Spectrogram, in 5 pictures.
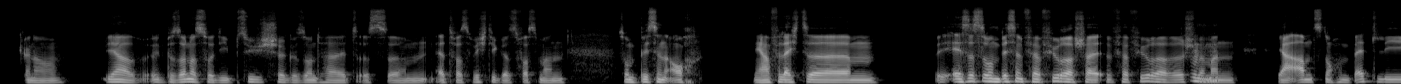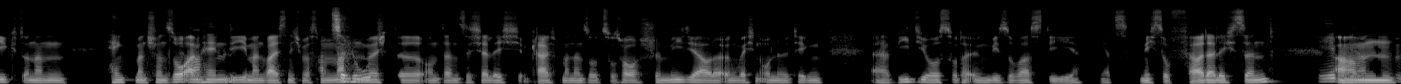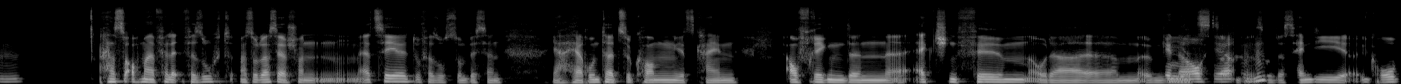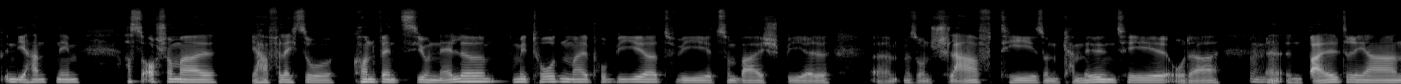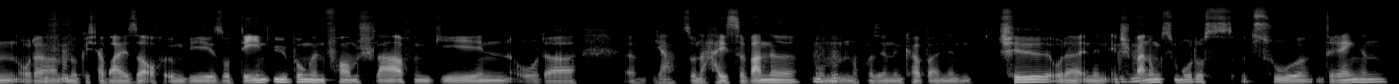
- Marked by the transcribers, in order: none
- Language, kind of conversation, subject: German, podcast, Wie schaltest du beim Schlafen digital ab?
